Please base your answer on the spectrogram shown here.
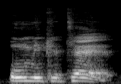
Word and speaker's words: Kitab: How you pronounce that again? Kitab.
